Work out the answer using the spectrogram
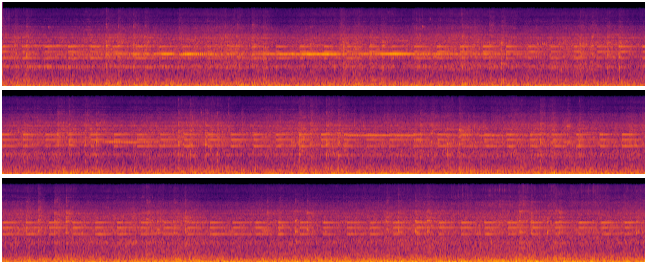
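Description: Freight cars of a long BNSF manifest train rolling past over a grade crossing: a steady low rumble of wheels on rail, with a few steady high-pitched tones held above it and the rumble growing slightly louder near the end.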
